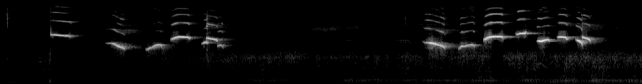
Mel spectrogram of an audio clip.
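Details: Oriental magpie-robin singing continuously: two bursts of clear whistled and slurred notes, high and varied, mostly sweeping between mid and high pitch, separated by a silent pause of about two seconds; no other sounds.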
